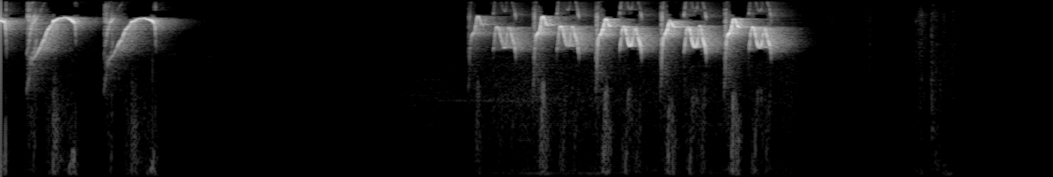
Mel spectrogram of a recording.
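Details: Brown-throated sunbird singing loud 'tembakan' bursts: two high upslurred whistles, a pause, then a fast run of five or six sharp rising notes in quick succession.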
